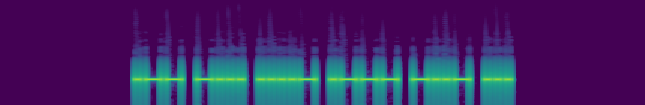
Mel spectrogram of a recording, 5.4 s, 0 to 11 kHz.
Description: Morse code, heard as a keyed tone, about 28 wpm, 700 Hz. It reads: WB4JXS
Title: USA Call Signs 28wpm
